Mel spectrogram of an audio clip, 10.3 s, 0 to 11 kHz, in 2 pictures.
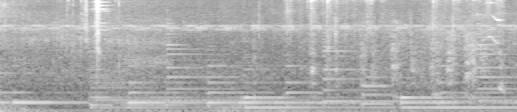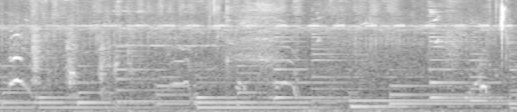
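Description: A dog in the video game Baldur's Gate 3 whimpers and pants softly over a steady bed of sustained game music, with small yelps scattered through the ten seconds.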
